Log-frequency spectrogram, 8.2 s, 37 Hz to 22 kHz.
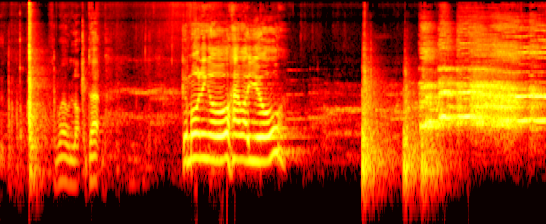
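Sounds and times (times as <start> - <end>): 
speech: 0.8 - 1.8, 2.7 - 4.4
rooster crowing loudly: 1.7 - 2.8, 5.0 - 8.1
dull thumps: 5.4 - 6.4.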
